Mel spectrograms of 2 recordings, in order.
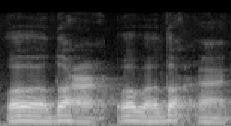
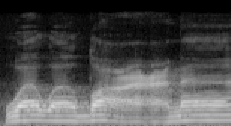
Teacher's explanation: seperti itu sifatnya kemudian waadana hati-hati di sini ada dua Wau Wau itu makhrajnya dari dua bibir ya jadi syafatain dari dua bibir Jangan sampai kita ngdak menggerakkan bibir di kedua ww ini Wa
